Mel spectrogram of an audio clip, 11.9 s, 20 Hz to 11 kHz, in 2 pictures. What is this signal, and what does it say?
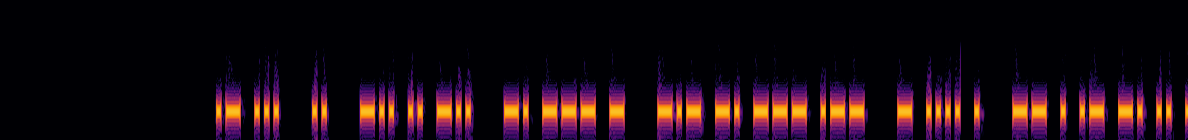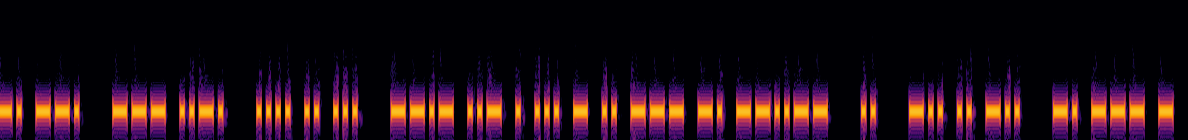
Morse code, heard as a keyed tone, about 47 wpm, 700 Hz. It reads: AS I DID NOT KNOW THE MEANING OF HIS QUESTION, I DID NOT
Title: Sentences from Top 1000 Words - Review Part 6 - 50wpm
